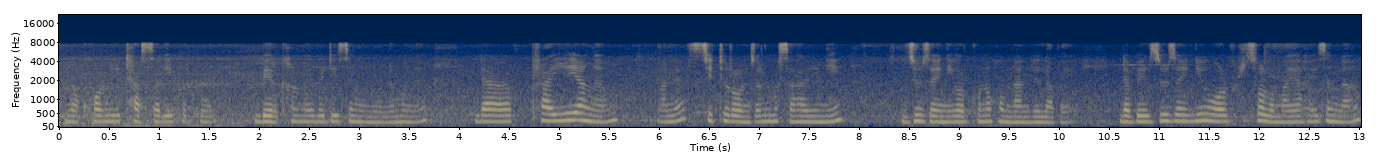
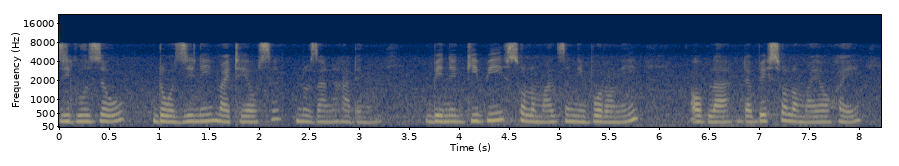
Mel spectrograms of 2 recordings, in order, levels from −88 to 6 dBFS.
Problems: low volume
